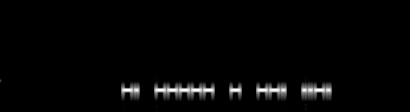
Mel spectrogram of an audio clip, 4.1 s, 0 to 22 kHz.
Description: Morse code, heard as a keyed tone, about 40 wpm, spaced as for 29 wpm, 700 Hz. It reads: N0TGF
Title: USA Call Signs - 5 Characters - 2x Character Spacing - 40wpm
